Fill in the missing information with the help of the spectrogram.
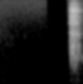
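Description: A single short, forceful sneeze bursts out after quiet in a small indoor room.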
